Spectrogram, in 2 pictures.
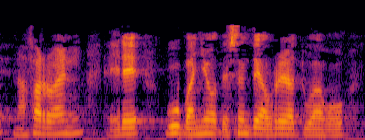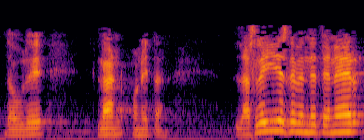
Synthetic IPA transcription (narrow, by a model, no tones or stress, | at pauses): nafaro̞eneɾe̞ɣuβajɲo̞ðe̞se̞nt̪e̞awre̞ɾat̪uaɣ̞o̞ðawð̞e̞ | lano̞ne̞t̪an | lazle̞ɣie̞zd̪ee̞nd̪e̞t̪e̞ne̞ɾ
